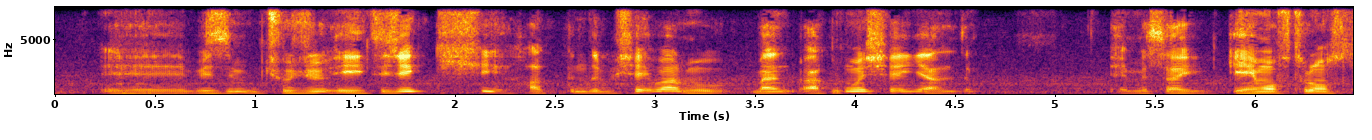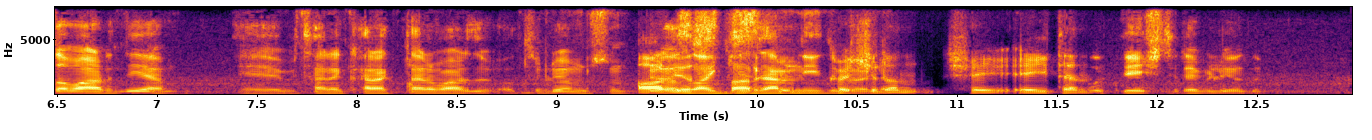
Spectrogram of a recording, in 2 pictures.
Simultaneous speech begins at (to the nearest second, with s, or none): 9 s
